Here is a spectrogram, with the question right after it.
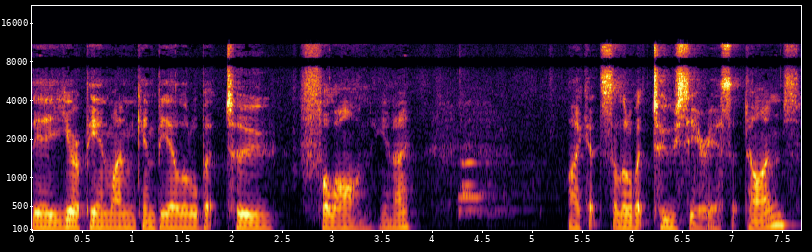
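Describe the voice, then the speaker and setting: A man with a New Zealand accent, medium pitch and long, frequent pauses over music in the background. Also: fairly even intonation, moderate pace. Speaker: sim racing streamer. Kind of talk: live gameplay commentary. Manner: casual, chatty.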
